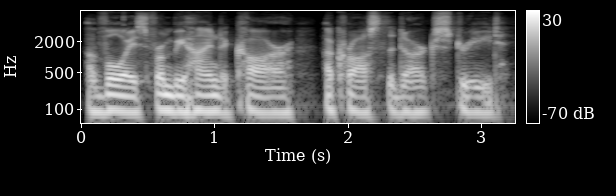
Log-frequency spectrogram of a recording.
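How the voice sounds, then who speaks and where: A deep-voiced man reads a story aloud, slow and measured, leaving space between his phrases. The recording sounds slightly dull and muffled. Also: monotone. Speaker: narrator. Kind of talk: fiction reading.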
